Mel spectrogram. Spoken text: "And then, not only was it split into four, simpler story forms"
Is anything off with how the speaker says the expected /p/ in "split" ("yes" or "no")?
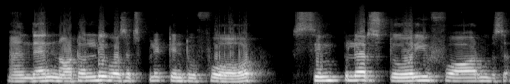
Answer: no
